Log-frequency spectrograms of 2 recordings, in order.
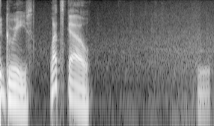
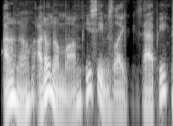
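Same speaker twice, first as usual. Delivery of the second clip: normal talking voice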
